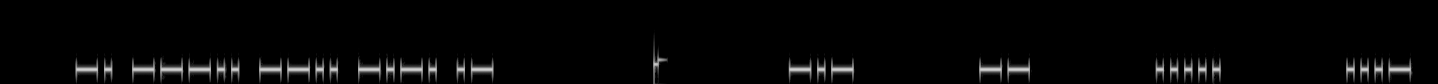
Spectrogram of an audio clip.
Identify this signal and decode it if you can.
Morse code, heard as a keyed tone, about 17 wpm, spaced as for 9 wpm, 700 Hz. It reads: N8ZCA KM5V
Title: USA Call Signs - 5 Characters - 6x Character Spacing - 17wpm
